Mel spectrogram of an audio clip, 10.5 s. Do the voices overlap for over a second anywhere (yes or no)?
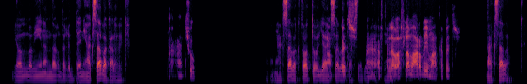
yes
